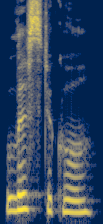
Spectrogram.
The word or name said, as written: listicle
